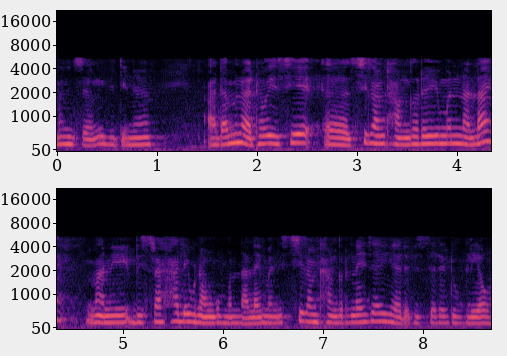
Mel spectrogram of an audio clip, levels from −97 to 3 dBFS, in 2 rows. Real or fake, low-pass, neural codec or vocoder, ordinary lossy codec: fake; 5.4 kHz; codec, 16 kHz, 4 kbps, X-Codec, WavLM features, trained on Multilingual LibriSpeech; none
